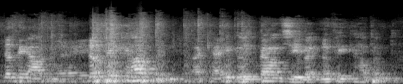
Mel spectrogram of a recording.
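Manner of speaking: reciting rhyming verse; poem recital. Acted. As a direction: read it like a poem.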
